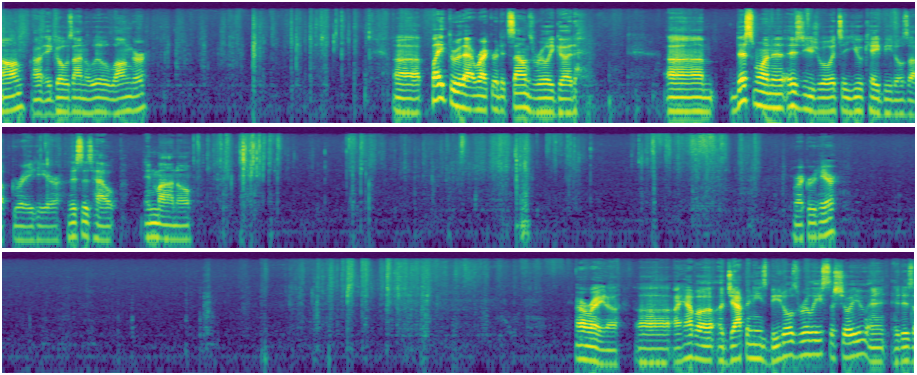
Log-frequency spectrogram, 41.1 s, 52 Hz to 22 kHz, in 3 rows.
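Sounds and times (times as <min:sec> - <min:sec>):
light crinkling: 0:00.0 - 0:05.8, 0:11.8 - 0:15.0, 0:16.4 - 0:25.5
vinyl record sleeve rustling: 0:00.0 - 0:06.8, 0:16.4 - 0:25.5, 0:30.1 - 0:36.0.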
